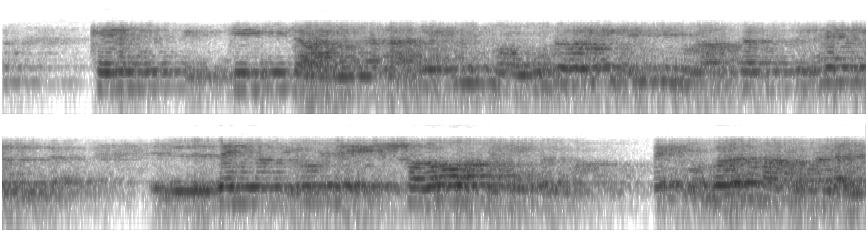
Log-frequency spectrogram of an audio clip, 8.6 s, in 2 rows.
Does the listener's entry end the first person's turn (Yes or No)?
No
